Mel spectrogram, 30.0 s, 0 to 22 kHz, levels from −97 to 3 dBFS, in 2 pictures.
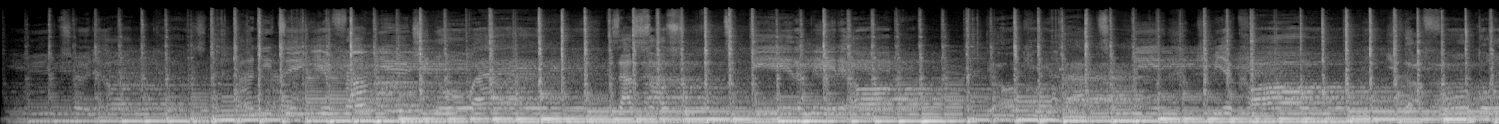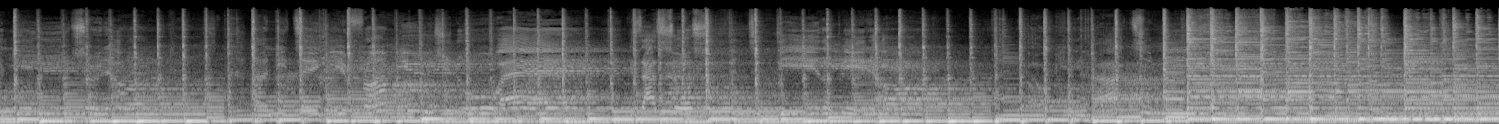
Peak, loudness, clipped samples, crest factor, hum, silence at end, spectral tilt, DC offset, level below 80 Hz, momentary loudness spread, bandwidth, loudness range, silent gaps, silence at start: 0 dBFS; -21 LUFS; under 0.1%; 20 dB; none; 0 s; -5.5 dB/octave; under 0.1%; -38 dBFS; 7 LU; 17 kHz; 4 LU; none; 0.2 s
